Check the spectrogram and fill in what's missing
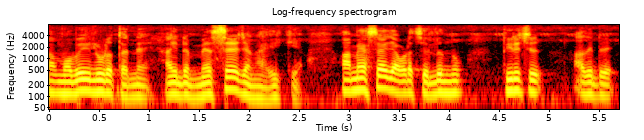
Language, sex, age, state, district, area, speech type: Malayalam, male, 45-60, Kerala, Kottayam, urban, spontaneous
